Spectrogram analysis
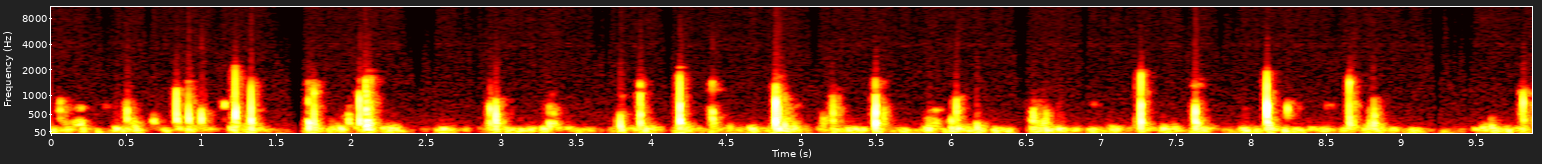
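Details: Belly noises while digesting oats: frequent short gurgles, clicks and squeaks in quick irregular bursts, ordinary active bowel sounds.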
